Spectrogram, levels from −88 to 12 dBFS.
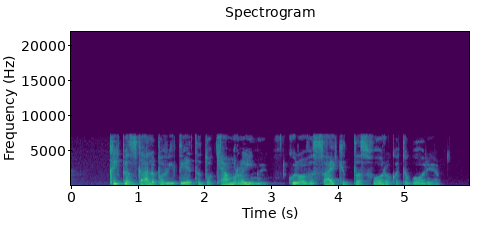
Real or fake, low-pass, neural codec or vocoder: real; 7.2 kHz; none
